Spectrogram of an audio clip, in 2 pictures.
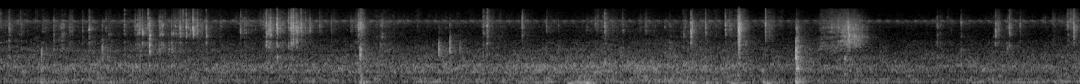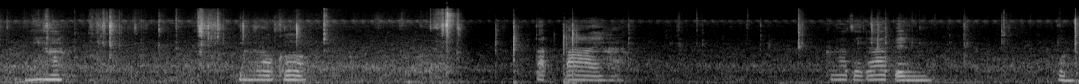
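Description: Plastic ribbon crinkles and rustles in hands.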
